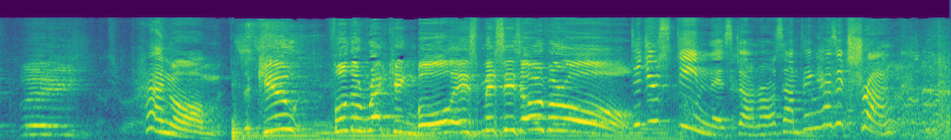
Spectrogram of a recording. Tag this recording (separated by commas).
Speech, Sound effect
